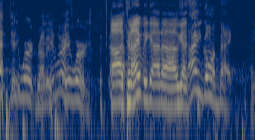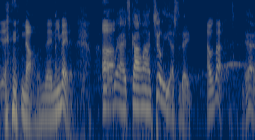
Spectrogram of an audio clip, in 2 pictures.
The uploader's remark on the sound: live at Chickie's in South Philly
